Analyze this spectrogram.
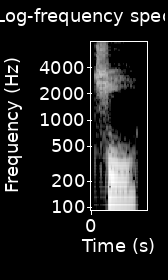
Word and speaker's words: qi: In Feng Shui, energy, or qi, pronounced qi, is everything.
